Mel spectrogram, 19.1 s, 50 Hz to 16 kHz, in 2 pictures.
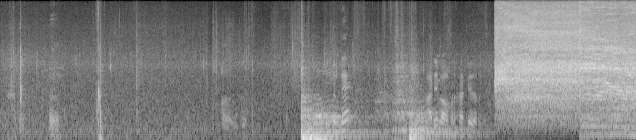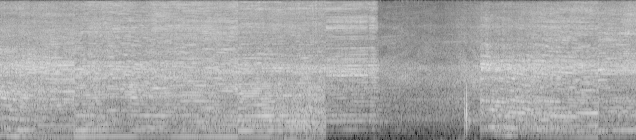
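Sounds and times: angle grinder cutting metal: 0:07.4 - 0:19.0.

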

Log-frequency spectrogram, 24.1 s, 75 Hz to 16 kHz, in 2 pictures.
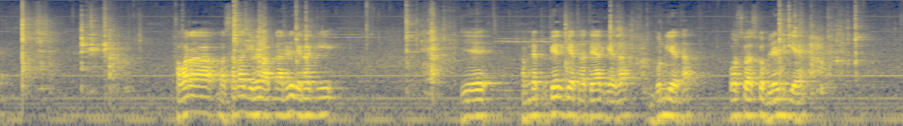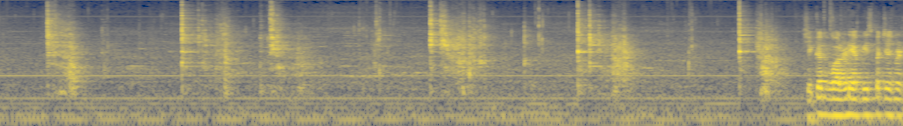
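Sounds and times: metal ladle scraping a pan: 0:00.3 - 0:01.8, 0:03.0 - 0:04.5, 0:05.4 - 0:06.1, 0:07.1 - 0:08.8, 0:10.4 - 0:11.6, 0:12.6 - 0:13.2, 0:14.4 - 0:17.2, 0:17.8 - 0:18.7, 0:19.7 - 0:20.6, 0:21.9 - 0:22.5.

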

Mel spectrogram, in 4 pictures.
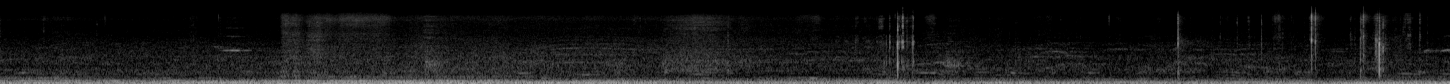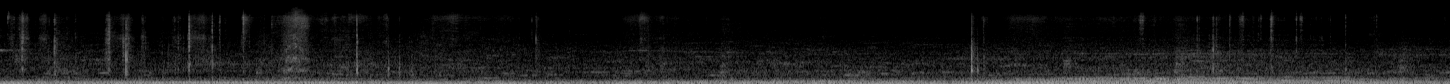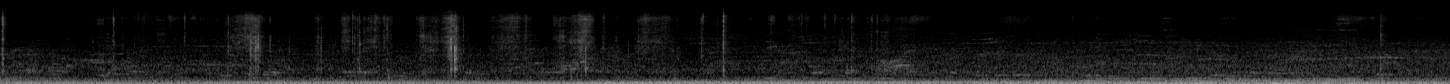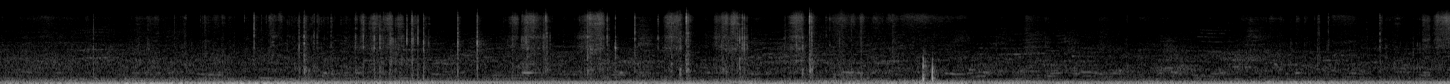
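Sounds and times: cardboard book clicks and rustles: 0:08.5 - 0:09.4, 0:11.6 - 0:19.1, 0:25.8 - 0:28.3, 0:29.8 - 0:37.9, 0:44.4 - 0:53.0, 0:56.2 - 0:58.0.

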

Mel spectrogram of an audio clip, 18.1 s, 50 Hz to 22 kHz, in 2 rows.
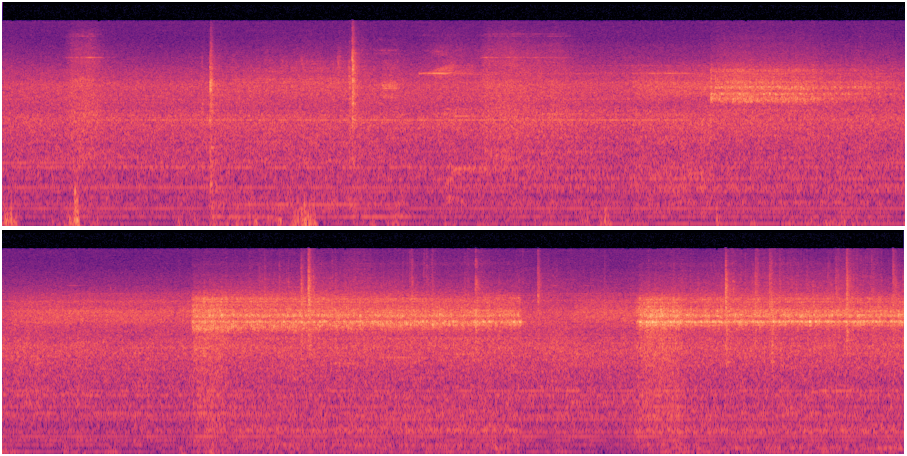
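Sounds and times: lathe machine hum: 0:05.1 - 0:18.0.

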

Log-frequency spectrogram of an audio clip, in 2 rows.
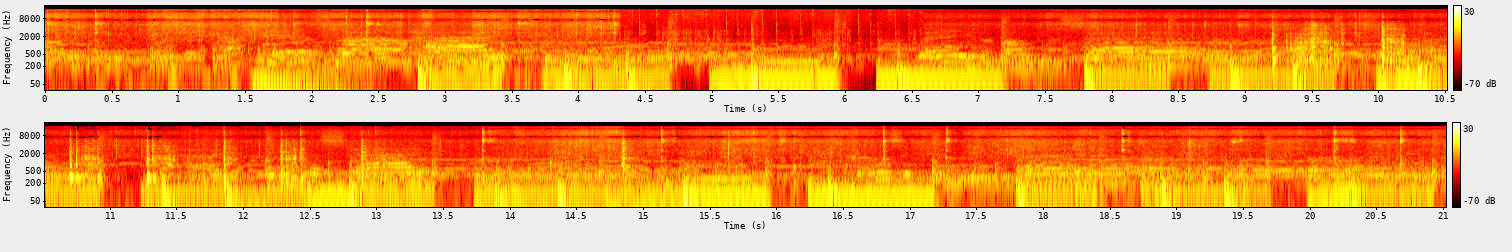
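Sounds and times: vegetables sizzling in a wok: 0:00.0 - 0:21.0
metal spatula scraping a pan: 0:09.2 - 0:13.1.

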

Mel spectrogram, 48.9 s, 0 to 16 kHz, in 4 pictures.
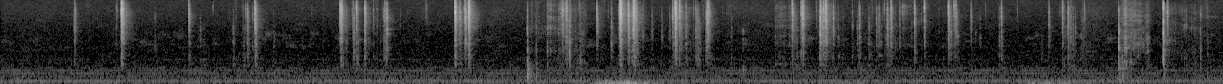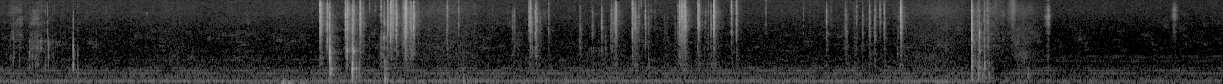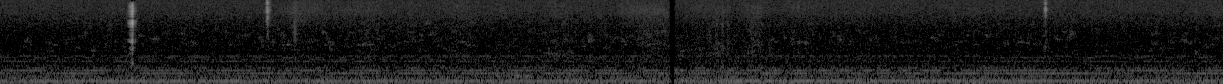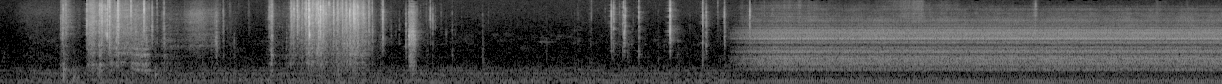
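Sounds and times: foil crinkling and rustling: 0:37.3 - 0:41.1
toaster oven electric hum: 0:43.8 - 0:48.9.

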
